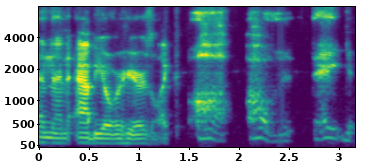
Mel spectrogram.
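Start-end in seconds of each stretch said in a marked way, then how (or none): 1.6-3.2 put-on scared voice, quieter. Imitating another trailer character reacting in fear: imitating scared Abby. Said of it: "So everyone's really scared".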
